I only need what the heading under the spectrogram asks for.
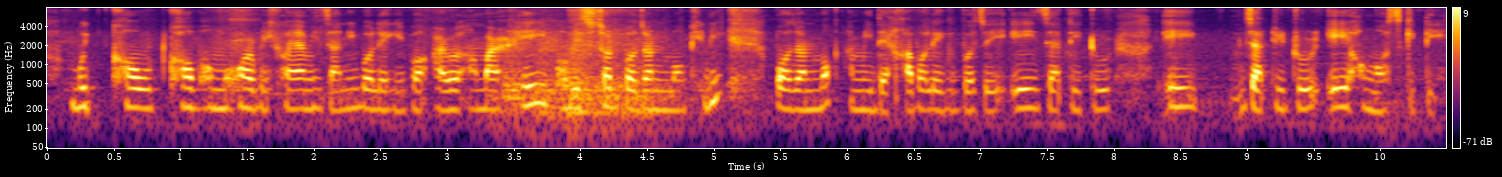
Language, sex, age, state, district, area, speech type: Assamese, female, 30-45, Assam, Biswanath, rural, spontaneous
